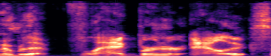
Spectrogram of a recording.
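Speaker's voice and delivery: slow, angry, fed-up, pissed-off delivery. Retelling a phone call from a friend on the drive back: imitating Mike, pissed off. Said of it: "He's pissed".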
